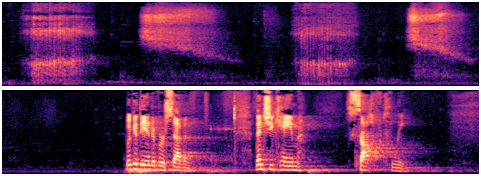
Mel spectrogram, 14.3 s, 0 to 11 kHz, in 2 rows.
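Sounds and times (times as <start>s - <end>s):
sleeping man snoring: 0.3s - 1.4s, 4.4s - 5.4s
speech: 9.0s - 10.2s, 11.0s - 13.3s.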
